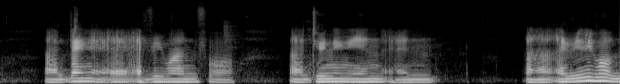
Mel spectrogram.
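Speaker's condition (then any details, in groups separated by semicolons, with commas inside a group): Spinal muscular atrophy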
